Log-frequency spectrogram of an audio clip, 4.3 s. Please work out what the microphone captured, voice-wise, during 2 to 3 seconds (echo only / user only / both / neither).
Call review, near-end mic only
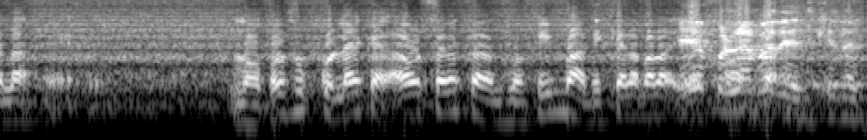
echo only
